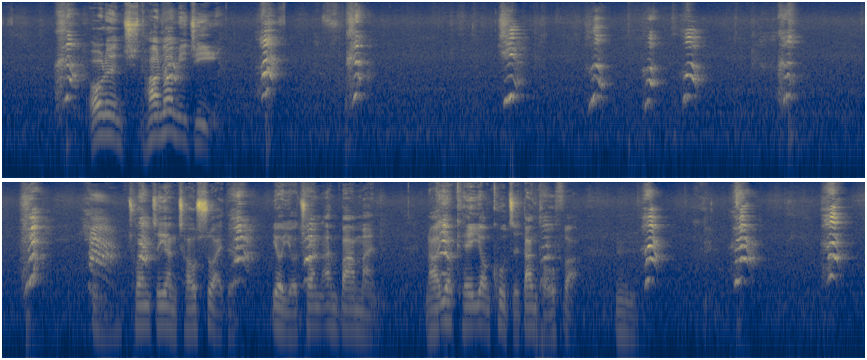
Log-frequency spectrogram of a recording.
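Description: A young boy shouts and sings loudly, close by.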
